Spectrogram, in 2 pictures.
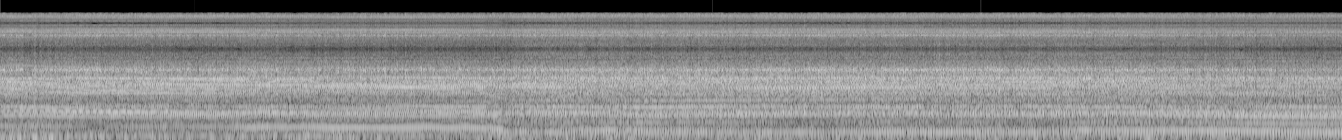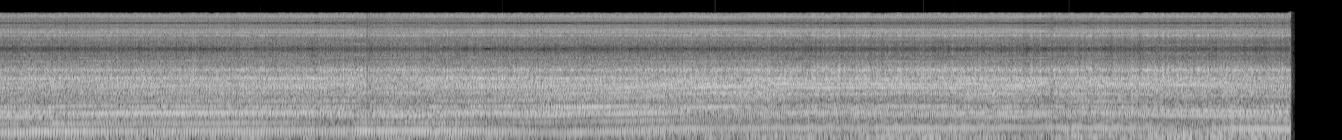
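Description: Sportbike engine running at highway cruise, with steady wind and road rush. The engine note drops abruptly about four seconds in, holds steady, then climbs a little again a few seconds before the end. The sound cuts off suddenly just before the end.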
